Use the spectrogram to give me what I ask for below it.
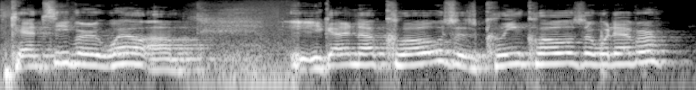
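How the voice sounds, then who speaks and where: A man's voice: sits high, a little slow, pitched above the performer's own voice. A man voicing a helpful male passerby who makes friendly, offhand offers. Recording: echoey hall, faint noise.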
